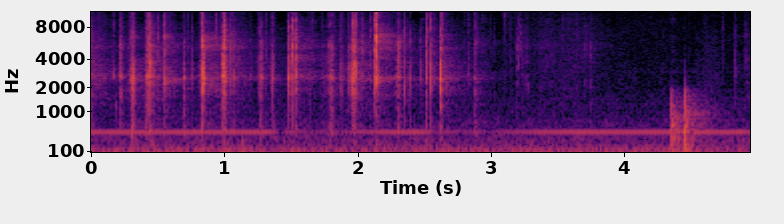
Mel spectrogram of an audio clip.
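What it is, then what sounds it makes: Bar of soap scratched with nails. A solid blue bar of soap, first held and then resting on black plastic, is scratched with long acrylic nails. It gives a quick series of bright, crisp scratchy clicks over a faint steady hum. Near the end, two fuller, lower-reaching strokes come through before it settles back to quiet scratching.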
